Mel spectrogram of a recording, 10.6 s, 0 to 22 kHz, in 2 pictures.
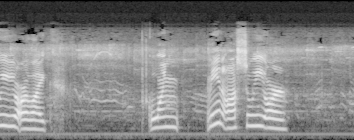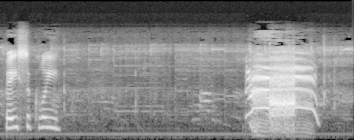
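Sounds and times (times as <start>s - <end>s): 
speech: 0.2s - 1.0s, 2.2s - 4.4s, 5.4s - 6.4s
person screaming: 9.0s - 10.1s.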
